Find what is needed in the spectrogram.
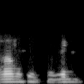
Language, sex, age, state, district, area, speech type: Kashmiri, male, 18-30, Jammu and Kashmir, Ganderbal, rural, conversation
